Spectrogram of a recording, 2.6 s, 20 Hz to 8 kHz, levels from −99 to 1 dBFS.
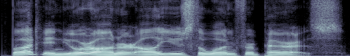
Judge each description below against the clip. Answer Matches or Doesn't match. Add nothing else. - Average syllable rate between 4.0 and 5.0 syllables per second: Doesn't match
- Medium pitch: Matches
